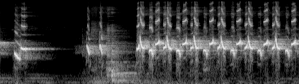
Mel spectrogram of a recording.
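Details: Sooty-headed bulbul giving gacor song in a long ropel, recorded as a lure to prompt other bulbuls to answer. A whistled note and a few scattered chirps, then a fast, even, bubbling trill.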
